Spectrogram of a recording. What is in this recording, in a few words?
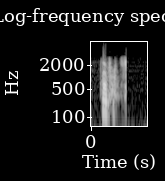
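police department, scanner audio; ThompsonPeakHigh; SCTSDLE PD - PD2; ScottsdalePolice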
